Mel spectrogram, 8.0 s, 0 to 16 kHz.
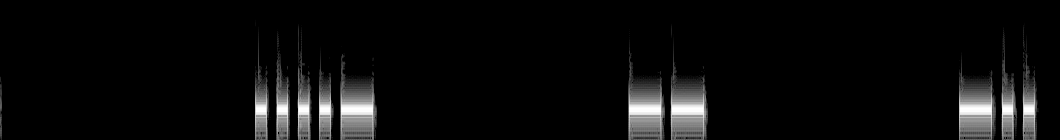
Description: Morse code, heard as a keyed tone, about 15 wpm, spaced as for 4 wpm, 700 Hz. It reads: 4MD
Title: USA Call Signs - 4 Characters - 8x Character Spacing - 15wpm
